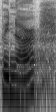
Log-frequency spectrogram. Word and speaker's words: Pienaar: that is Francois Pienaar you might pronounce it in some other ways but I wanted to pronounce it that way that is Francois Pienaar he decided to speak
